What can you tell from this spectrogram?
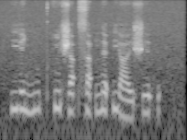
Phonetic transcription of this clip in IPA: j e˦˨ ɲ u˦˨ pʰ ĩ˦˨ ʃ ä˦ ʔ s ä˦ ʔ n ɛ˦ ʔ j a˨ ɪ̯ ʃ ɪ˦ ʔ

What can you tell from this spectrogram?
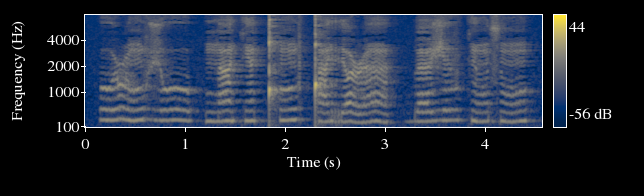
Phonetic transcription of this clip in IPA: u˨˩˦ ɭ ũ˨˩˦ v ʒ u˩˧˩ | n ɐ̃˩˧˩ kʲ ə̃˩˧˩ ǃʰ ũ˨˥ v ǃ ɐ̃˨˩˦ rʲ ɔ˩˧˩ ɭ ə̃˩˧˩ | b œ˨˩˦ ʒ ɨ˨˥ v kʲ ũ˨˩˦ s ũ˨˩˦

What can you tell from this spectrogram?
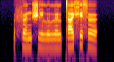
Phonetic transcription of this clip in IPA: f œ n ʃ e l ʊ l œ l t a xʲ a s œ

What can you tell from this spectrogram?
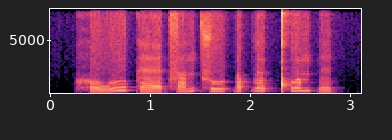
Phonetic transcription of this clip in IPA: h o˨˩ w uː˥ k ɛː˨˩ t͡s ɐ˨˥ n t͡s uː˨ t̚ ɐ˨˥ p̚ l ɵ˧ t̚ kʷʰ ɐ˥ m p ɪ˨ k̚

